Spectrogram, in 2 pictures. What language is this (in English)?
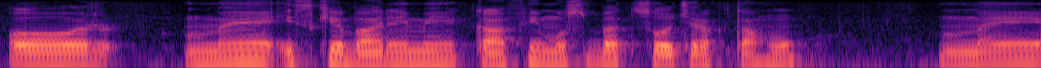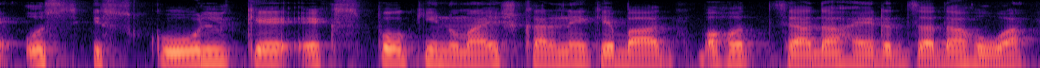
Urdu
